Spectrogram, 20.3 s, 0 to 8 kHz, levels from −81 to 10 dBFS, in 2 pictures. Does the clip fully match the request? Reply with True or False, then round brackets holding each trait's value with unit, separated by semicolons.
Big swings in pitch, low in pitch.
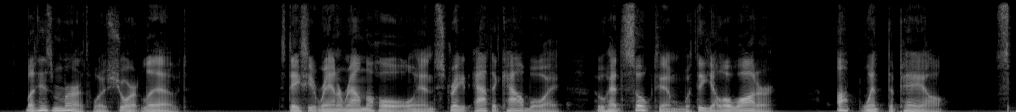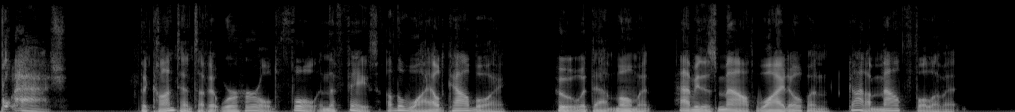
True (8.5 semitones; 90 Hz)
